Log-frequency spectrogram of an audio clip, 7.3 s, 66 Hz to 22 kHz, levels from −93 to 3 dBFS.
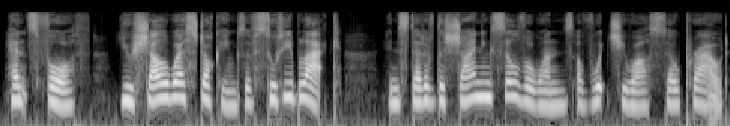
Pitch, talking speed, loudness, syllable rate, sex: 200 Hz, 165 wpm, -19 LUFS, 4.3 syllables/s, female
